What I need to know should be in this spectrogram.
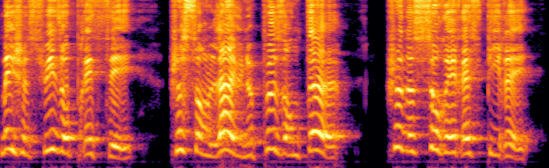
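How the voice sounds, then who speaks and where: Distressed tender young woman voiced by the reader, higher voice, sighing, faltering, lively pitch, audiobook. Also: unhurried. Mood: breathless. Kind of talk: audiobook reading of a classic novel.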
